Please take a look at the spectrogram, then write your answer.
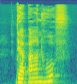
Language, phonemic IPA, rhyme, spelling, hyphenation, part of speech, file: German, /ˈbaːnˌhoːf/, -oːf, Bahnhof, Bahn‧hof, noun, De-at-Bahnhof.ogg
- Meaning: railway depot, railroad station, railway station, train station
